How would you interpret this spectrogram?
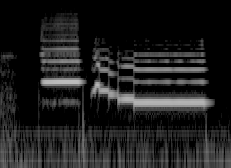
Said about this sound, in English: is that the tin whistle, the low whistle, low whistle, low whistle.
